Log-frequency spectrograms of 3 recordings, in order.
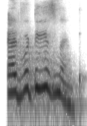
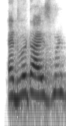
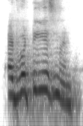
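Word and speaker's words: advertisement: नो, नो, नो, एडवर्टीजमेंट। एडवर्टाइजमेंट नहीं है, एडवर्टीजमेंट।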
